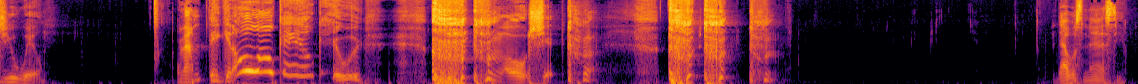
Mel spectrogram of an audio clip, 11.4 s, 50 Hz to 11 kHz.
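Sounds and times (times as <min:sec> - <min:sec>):
speech: 0:00.0 - 0:00.6, 0:01.8 - 0:07.8, 0:10.6 - 0:11.3
harsh rasping coughs: 0:04.2 - 0:05.1, 0:05.7 - 0:06.0, 0:06.6 - 0:07.9.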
